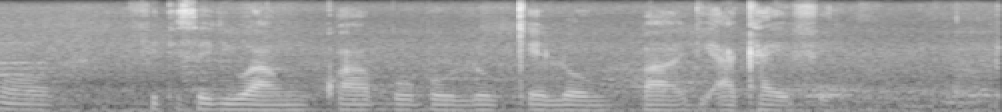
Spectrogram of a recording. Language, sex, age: Tswana, male, 21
